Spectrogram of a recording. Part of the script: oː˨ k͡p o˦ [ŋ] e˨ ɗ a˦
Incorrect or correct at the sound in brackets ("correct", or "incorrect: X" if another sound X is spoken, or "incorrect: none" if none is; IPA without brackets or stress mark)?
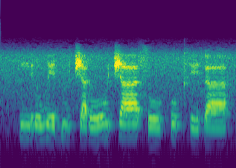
incorrect: kʰ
